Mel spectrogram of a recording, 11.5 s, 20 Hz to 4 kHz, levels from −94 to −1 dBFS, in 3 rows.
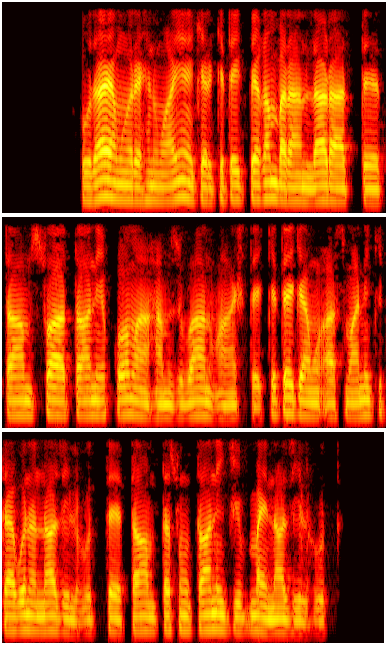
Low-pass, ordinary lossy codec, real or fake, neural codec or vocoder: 3.6 kHz; AAC, 32 kbps; real; none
